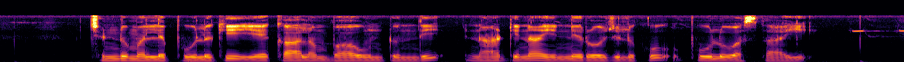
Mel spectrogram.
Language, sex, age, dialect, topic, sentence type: Telugu, male, 41-45, Southern, agriculture, question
